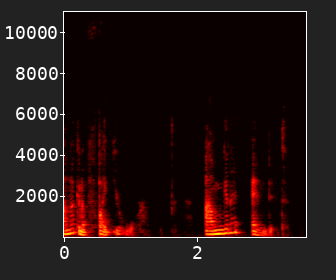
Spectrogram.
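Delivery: put-on soft, smirking, self-assured sneer. Quoting a character's line while discussing how she delivers it, imitating a confident sneer. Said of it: "you can hear this confident sneer, this smirk".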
